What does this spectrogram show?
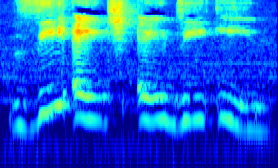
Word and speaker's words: Zhade: But yeah, so the next person that you are introduced to is Jade, which is spelled Z-H-A-D-E, but it's kind of like shade, but Jade.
